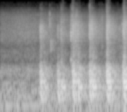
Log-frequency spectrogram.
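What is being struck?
Painting on wooden board.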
